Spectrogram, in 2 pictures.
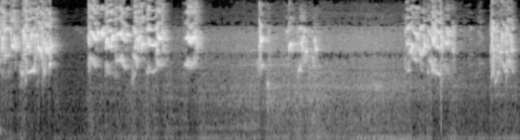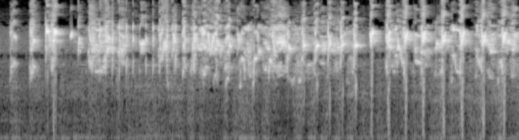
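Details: Sooty-headed bulbul song from a clear original training recording: long runs of thin, rapid, high chattering that become nearly continuous in the second half, with a soft low hum beneath.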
